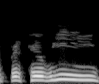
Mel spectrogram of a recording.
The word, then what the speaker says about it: पृथ्वी: पृथ्वी क्योंकि ऐ का उच्चारण है तो पृथ्वी कहेंगे तो पृथ्वी चैव ये तीसरा चरण खत्म हुआ।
